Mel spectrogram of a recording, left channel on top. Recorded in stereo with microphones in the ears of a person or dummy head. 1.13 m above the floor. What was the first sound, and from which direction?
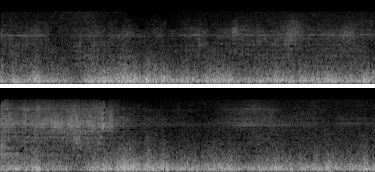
Only background noise.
